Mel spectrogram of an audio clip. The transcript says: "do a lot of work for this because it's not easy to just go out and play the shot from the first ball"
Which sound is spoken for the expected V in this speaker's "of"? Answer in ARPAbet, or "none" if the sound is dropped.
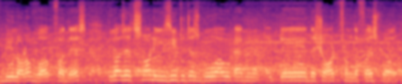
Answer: V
